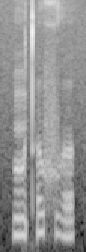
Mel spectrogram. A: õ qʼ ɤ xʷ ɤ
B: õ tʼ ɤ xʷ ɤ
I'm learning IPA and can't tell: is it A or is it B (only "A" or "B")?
B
